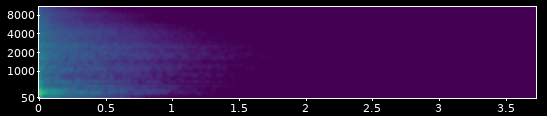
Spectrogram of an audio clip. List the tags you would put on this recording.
Music > Solo percussion
snareroll roll crack beat snare sfx hit snares reverb kit rimshot fx rim perc acoustic hits processed drumkit oneshot percussion rimshots drums realdrum brass ludwig realdrums snaredrum flam drum

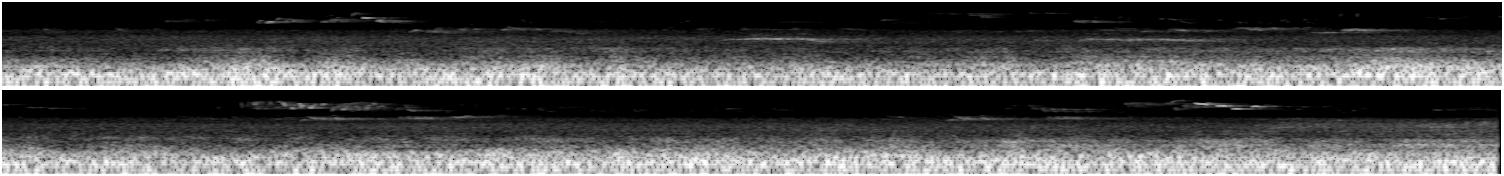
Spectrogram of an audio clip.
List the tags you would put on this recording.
Soundscapes > Nature
phenological-recording alice-holt-forest nature meadow natural-soundscape raspberry-pi soundscape

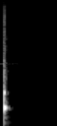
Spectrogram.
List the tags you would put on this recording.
Sound effects > Electronic / Design
interface ui game

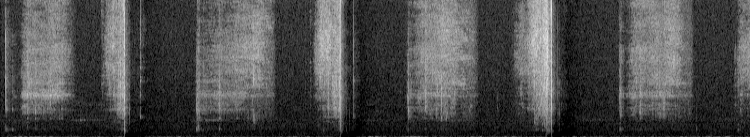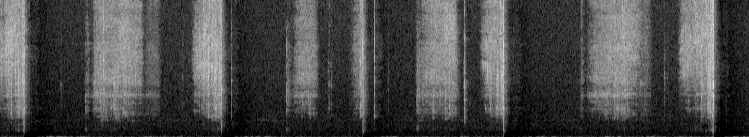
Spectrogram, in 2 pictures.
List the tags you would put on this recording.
Sound effects > Objects / House appliances
Blue-brand Blue-Snowball extend foley retract set-down tape-measure

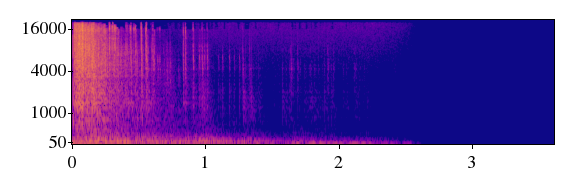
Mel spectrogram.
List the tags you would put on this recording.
Sound effects > Natural elements and explosions
Punchline Comedy Drama Cinematic Boom Impact Trailer

